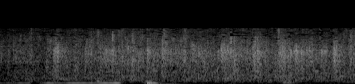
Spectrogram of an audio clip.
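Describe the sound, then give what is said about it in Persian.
Applause sound effect: a muffled, even wash of many hands clapping that runs steadily for a few seconds, quiet, with no voices over it. “خب حالا مثلا تشویق”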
